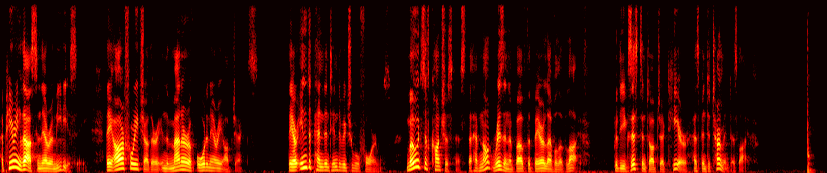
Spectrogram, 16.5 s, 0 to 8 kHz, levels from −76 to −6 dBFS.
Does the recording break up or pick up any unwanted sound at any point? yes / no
yes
